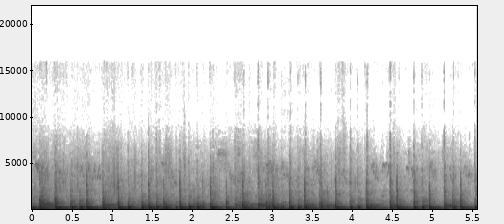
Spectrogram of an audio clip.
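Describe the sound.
Fast, steady hard rock drumming-like sound with dense repeated hits and a pounding low thud, loud and continuous for several seconds with no talking over it, heard out on a balcony; it turned out to come from three guys standing in a park.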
